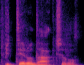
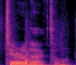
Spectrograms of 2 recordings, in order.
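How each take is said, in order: First: The word is pronounced the Portuguese way. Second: The word is pronounced the English way. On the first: "that's in Portuguese" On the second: "In English, it's"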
